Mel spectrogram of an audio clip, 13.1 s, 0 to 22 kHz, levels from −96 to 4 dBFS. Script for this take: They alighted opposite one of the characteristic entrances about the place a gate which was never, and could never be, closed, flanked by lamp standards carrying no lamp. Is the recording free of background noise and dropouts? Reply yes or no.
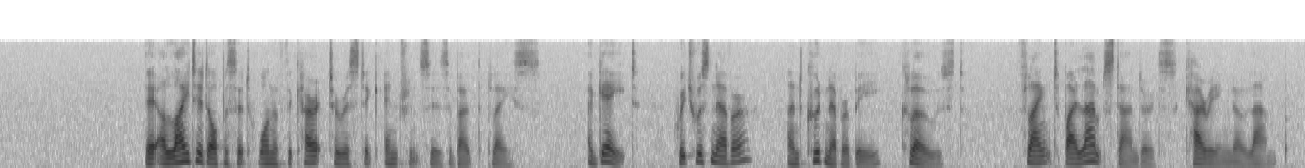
yes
